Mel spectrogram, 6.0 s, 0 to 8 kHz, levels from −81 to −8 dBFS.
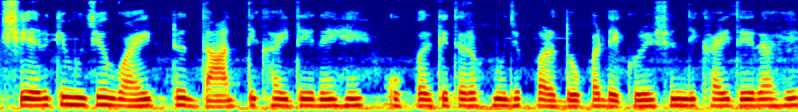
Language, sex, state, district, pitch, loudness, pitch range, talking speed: Hindi, female, Uttar Pradesh, Hamirpur, 175 Hz, -13 LUFS, 170-180 Hz, 200 wpm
